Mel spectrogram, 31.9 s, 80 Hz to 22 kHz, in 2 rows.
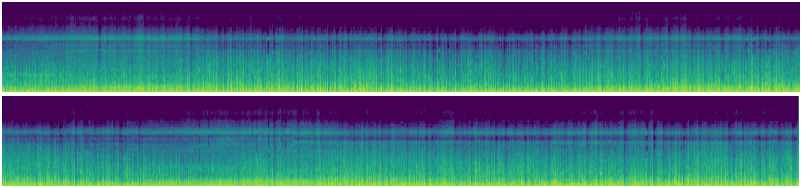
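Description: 2004 BMW R1200GS flat-twin engine running under way, heard from on the bike, its pitch rising and falling a few times as the revs change through the bends. Road and wind noise fill in underneath.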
